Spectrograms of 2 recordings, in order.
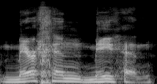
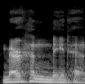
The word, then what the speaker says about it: Märchen Mädchen: So this is called, I think it's pronounced like Märchen Mädchen or Märchen Mädchen, or it looks like Märchen Mädchen. That's a German pronunciation.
